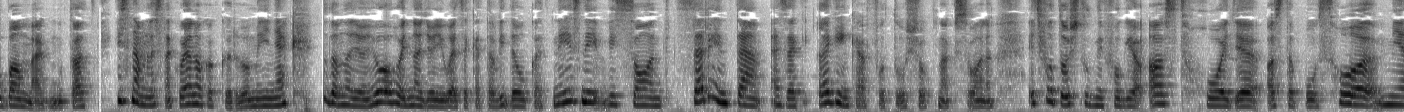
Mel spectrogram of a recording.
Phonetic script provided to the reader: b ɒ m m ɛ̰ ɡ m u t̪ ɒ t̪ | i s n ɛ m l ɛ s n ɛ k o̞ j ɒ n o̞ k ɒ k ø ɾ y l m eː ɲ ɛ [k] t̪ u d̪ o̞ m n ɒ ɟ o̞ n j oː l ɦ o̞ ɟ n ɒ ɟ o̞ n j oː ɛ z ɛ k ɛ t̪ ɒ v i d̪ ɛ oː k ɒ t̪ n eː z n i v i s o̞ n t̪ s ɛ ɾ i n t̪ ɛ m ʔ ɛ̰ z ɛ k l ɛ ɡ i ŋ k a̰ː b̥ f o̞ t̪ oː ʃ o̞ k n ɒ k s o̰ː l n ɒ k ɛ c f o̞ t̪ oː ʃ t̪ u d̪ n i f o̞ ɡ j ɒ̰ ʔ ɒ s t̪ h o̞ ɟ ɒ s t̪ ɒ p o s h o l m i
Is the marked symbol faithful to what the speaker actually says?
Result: yes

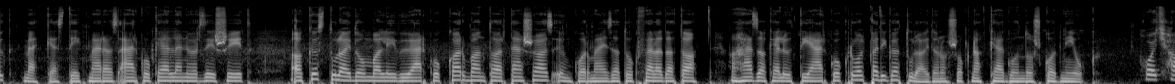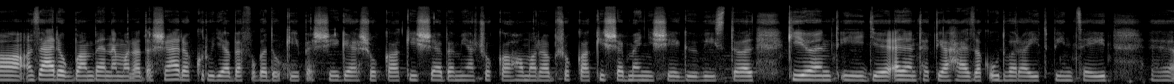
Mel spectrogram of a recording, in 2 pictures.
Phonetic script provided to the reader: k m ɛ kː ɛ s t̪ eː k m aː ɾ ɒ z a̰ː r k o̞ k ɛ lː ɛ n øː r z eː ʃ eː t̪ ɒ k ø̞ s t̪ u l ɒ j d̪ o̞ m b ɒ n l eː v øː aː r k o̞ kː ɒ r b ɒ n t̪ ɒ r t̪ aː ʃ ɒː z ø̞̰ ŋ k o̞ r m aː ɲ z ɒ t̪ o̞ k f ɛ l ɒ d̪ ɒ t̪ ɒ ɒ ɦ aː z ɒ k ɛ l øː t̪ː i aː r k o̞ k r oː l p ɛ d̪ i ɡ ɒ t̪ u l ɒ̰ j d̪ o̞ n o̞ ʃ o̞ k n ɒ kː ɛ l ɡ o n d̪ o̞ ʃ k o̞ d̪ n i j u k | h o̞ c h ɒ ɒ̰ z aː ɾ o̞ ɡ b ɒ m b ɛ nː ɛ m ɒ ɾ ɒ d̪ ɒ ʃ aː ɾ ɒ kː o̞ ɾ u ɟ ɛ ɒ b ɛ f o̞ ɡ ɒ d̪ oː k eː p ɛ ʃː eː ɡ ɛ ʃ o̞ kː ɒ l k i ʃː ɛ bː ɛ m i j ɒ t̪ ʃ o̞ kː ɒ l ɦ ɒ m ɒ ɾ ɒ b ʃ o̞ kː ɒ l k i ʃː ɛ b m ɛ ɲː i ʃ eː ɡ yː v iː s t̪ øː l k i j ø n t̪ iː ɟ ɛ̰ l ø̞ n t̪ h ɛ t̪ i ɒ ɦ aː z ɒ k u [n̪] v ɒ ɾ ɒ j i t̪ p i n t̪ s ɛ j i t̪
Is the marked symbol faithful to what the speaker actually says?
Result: no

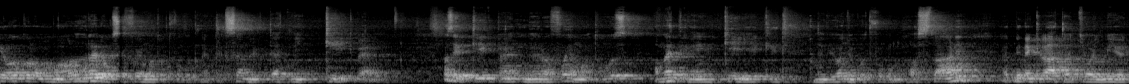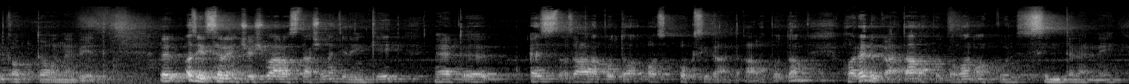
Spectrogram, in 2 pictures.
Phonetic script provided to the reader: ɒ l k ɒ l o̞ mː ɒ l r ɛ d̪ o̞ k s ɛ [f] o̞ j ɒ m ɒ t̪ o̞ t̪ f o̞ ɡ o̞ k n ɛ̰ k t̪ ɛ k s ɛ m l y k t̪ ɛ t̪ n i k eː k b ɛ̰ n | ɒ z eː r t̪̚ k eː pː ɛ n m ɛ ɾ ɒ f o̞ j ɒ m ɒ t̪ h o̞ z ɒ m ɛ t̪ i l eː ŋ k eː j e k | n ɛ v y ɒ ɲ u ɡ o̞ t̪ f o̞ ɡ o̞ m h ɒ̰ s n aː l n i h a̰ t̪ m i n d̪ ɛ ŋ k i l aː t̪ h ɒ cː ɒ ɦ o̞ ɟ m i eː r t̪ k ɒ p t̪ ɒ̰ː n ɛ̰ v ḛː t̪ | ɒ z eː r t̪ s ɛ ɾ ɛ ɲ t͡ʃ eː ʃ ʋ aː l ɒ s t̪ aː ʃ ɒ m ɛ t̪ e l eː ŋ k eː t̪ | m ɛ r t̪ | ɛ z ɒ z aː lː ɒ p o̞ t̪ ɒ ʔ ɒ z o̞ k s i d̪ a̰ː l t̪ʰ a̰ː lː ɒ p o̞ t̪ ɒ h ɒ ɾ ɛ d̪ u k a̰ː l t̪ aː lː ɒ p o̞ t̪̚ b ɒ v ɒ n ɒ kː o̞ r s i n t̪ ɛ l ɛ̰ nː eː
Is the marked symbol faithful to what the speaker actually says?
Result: yes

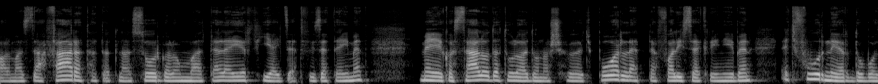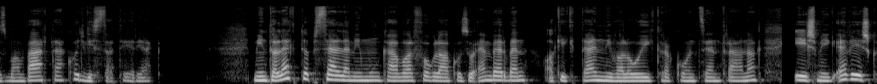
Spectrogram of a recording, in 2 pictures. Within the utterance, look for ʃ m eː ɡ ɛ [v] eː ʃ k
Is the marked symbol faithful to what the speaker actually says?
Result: yes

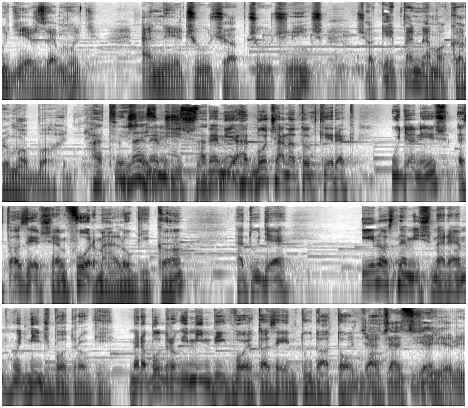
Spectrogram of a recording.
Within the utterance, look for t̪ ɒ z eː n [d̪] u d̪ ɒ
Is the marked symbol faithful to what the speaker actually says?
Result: no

